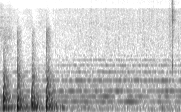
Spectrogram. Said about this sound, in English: You're able to keep track of where you are as you hear a rapping on your door.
